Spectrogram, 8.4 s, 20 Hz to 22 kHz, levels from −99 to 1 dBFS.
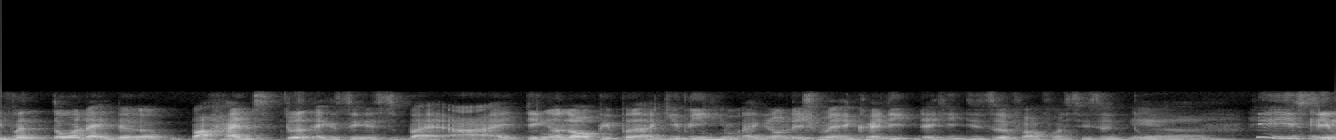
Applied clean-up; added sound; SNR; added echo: none; none; none; none.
